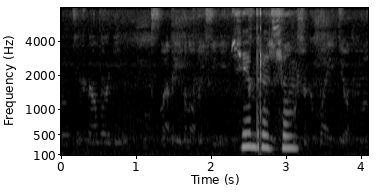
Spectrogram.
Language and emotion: Russian, sad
